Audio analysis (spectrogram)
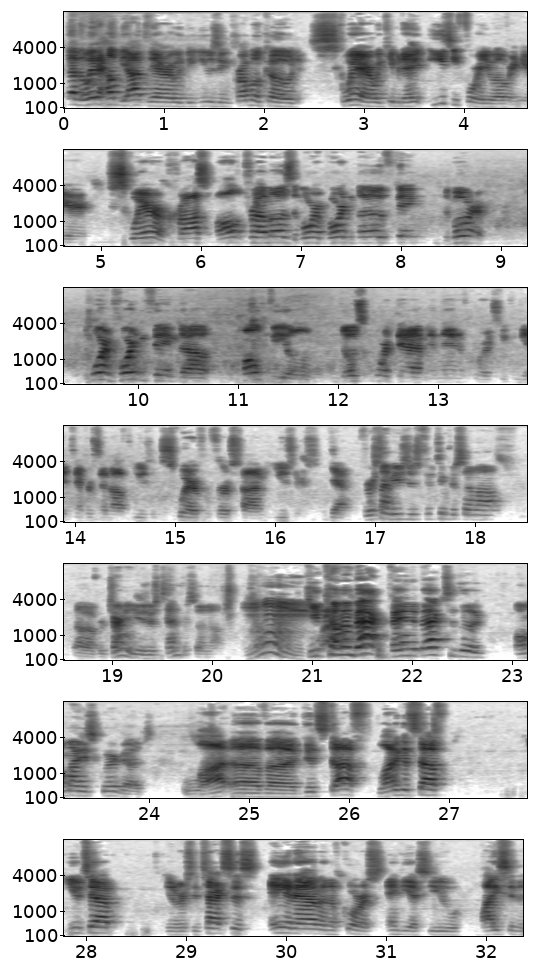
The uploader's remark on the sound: Back together again (in person). Hey, wtf is wrong with the audio. We spent some money on new mics, still figuring out how to use them.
